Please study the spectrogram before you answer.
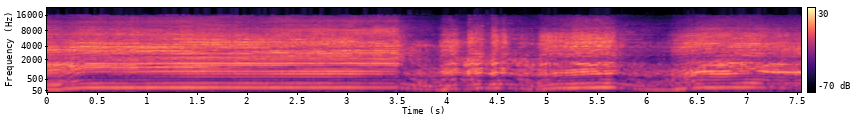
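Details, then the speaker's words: New Rovan 36cc double-ring two-stroke in a King Motor Baja 5B: steady high scream, then pitch sags and stumbles on each pull-off before recovering; weak pull like a 26cc, owner unsure if the exhaust is holding it back; leaning it out made it worse. "That really didn't pull well at all. So I don't know if it's the exhaust holding it back, but as you could see, the pull away is like a 26cc."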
